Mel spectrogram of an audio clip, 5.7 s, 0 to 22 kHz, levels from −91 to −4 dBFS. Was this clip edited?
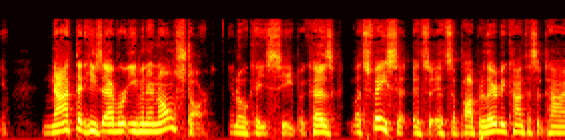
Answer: yes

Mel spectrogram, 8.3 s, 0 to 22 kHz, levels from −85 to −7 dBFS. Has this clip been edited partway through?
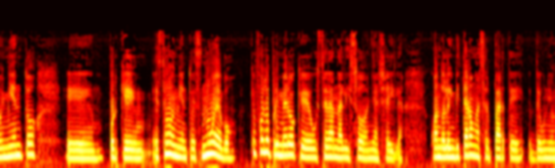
no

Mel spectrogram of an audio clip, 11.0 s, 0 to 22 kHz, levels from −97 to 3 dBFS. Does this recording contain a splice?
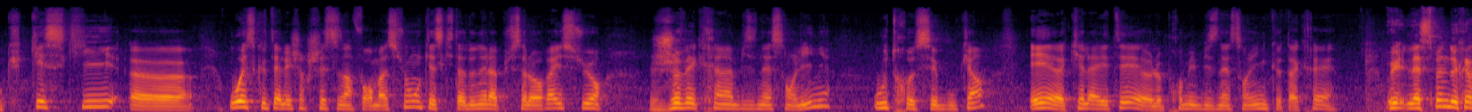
no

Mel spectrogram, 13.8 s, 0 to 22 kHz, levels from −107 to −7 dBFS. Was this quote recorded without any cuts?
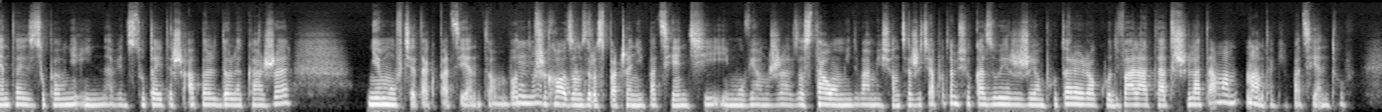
yes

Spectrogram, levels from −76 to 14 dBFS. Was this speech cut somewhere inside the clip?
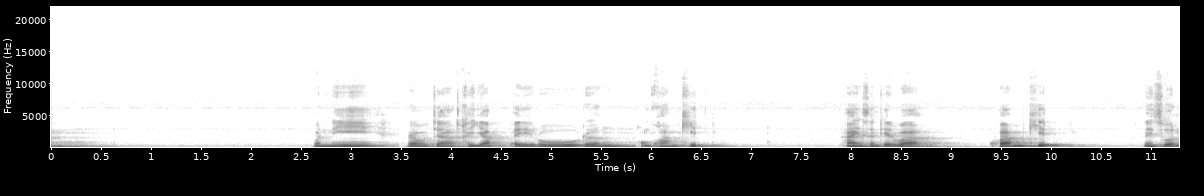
no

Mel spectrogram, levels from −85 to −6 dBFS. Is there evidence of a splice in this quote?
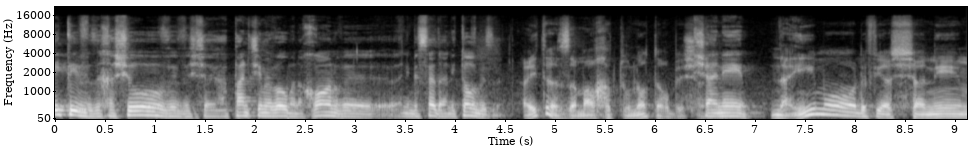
yes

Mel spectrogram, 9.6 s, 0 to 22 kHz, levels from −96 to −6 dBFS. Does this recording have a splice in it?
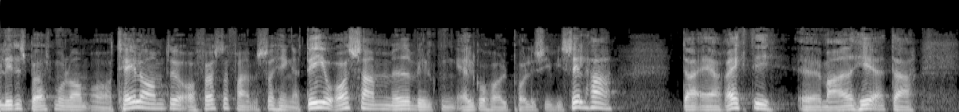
no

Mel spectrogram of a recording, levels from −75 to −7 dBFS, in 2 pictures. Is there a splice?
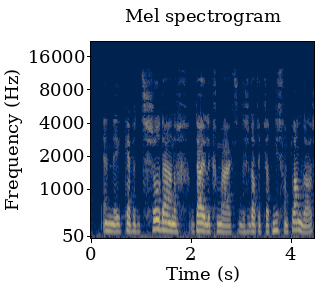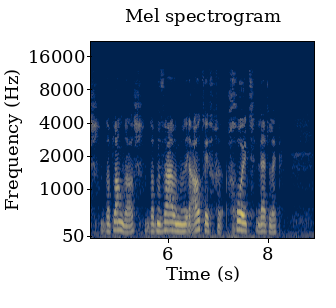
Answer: yes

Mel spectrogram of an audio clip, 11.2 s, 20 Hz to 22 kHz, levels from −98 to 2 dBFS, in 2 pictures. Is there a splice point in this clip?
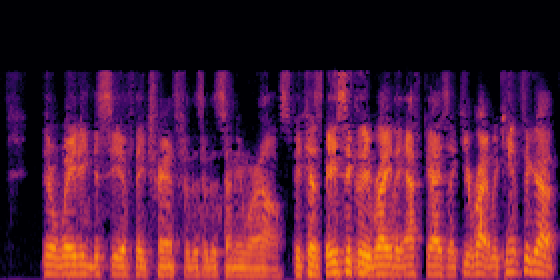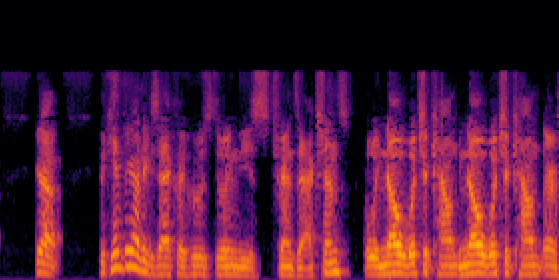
yes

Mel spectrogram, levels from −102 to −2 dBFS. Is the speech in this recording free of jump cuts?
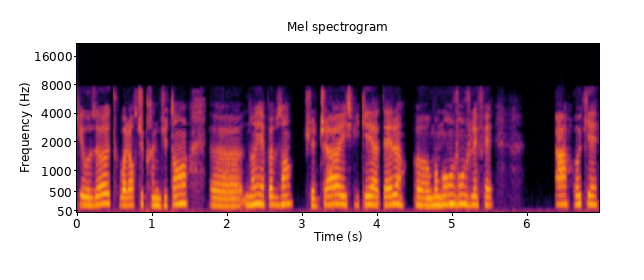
no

